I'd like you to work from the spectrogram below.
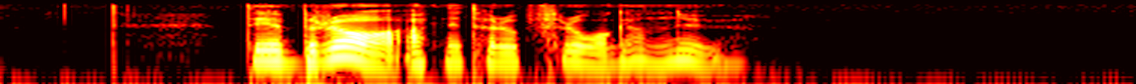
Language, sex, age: Swedish, female, 41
